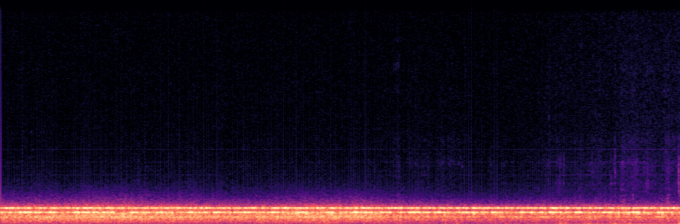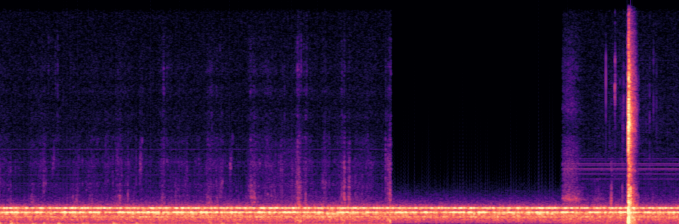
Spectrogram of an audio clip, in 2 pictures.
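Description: A steady high drone of two held tones over a rushing hiss, with a single sharp click shortly before the end.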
